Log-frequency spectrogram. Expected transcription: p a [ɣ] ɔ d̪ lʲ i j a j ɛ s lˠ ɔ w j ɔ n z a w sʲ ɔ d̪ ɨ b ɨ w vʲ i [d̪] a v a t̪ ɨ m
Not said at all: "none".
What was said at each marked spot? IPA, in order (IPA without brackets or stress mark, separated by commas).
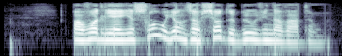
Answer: v, n̪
